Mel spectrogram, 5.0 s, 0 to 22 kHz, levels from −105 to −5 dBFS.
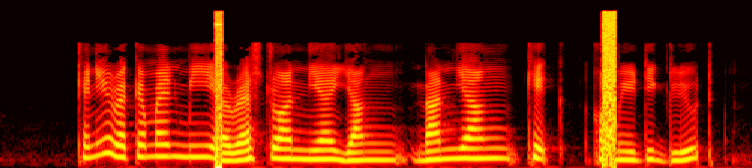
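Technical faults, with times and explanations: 1.43–1.47 s and 4.01–4.10 s, uninitialised buffer: stale memory played as audio gives loud digital noise bursts of 43 and 85 ms, not a dropout's silence.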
